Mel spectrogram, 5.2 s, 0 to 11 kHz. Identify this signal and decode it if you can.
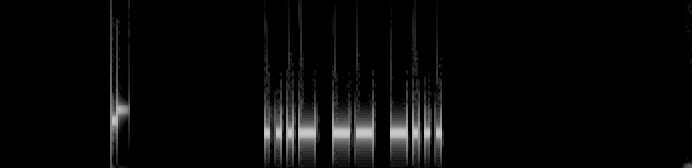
Morse code, heard as a keyed tone, about 28 wpm, 700 Hz. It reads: VMB
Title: USA Call Sign Postfixes - 3 Letters 28wpm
